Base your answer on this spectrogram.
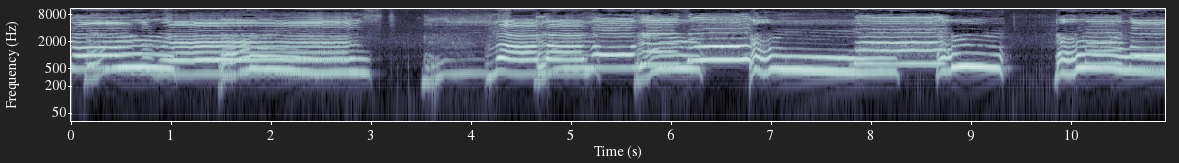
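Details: Pet Golden English Cocker Spaniel, an 8-year-old female, howling along with her owner to "On Top of Spaghetti" in the morning. Sustained, rich-toned wails waver and step between notes in three long phrases separated by brief silences.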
